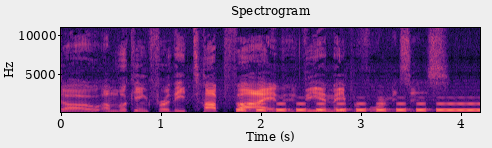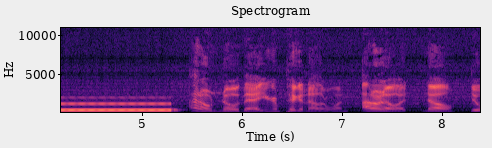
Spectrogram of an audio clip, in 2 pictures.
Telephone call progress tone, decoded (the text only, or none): stutter dial tone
